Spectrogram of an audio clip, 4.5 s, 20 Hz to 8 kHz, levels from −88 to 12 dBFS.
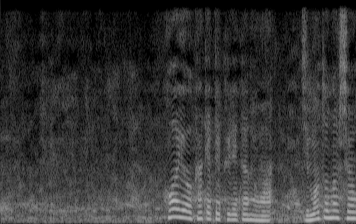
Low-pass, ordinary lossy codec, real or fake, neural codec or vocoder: none; none; fake; codec, 16 kHz, 4 kbps, FreqCodec, smaller model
